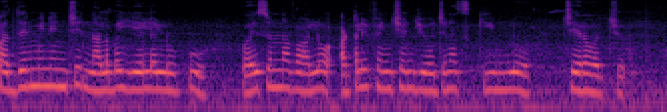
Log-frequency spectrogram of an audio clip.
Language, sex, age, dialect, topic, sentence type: Telugu, female, 18-24, Central/Coastal, banking, statement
